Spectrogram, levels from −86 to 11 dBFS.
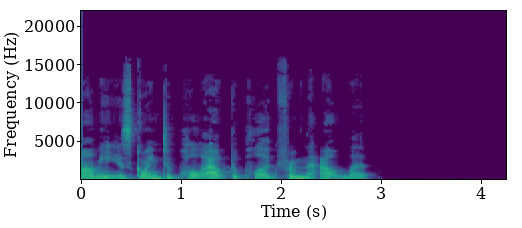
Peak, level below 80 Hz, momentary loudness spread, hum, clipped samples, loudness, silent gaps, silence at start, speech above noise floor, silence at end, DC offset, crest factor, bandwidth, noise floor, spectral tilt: -6 dBFS; -62 dBFS; 8 LU; none; under 0.1%; -26 LUFS; none; 0 s; 62 dB; 1.4 s; under 0.1%; 22 dB; 15.5 kHz; -88 dBFS; -5.5 dB/octave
